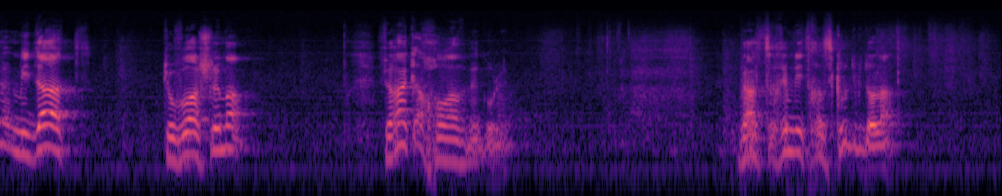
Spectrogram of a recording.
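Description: An elderly man speaks slowly and calmly into a close microphone, with pauses.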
